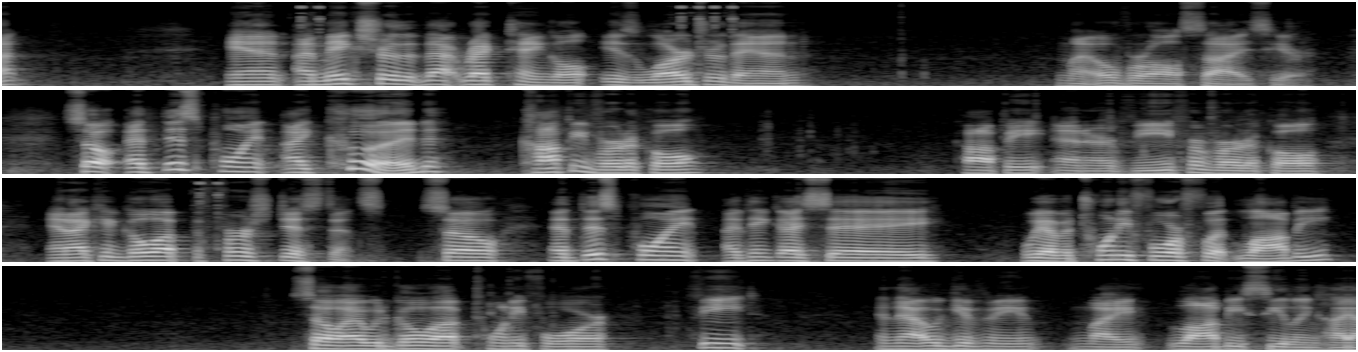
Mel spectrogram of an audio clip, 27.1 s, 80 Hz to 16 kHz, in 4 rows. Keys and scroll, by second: 11.3 Return, 22.3 2, 23.0 4, 23.7 Return.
